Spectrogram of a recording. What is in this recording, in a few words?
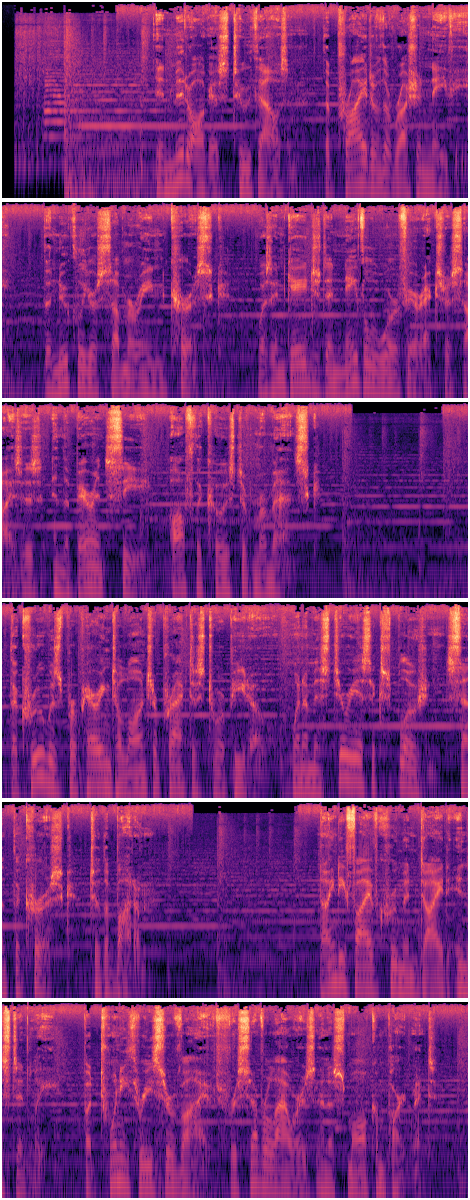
Documentary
